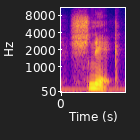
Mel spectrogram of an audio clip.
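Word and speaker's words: Schenck: Robert is the common spelling, R-O-B-E-R-T, R-O-B-E-R-T, Robert Leonard, L-E-O-N-A-R-D, Schneck. It's how it's pronounced, S-C-H-E-N-C-K, S-C-H-E-N-C-K.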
